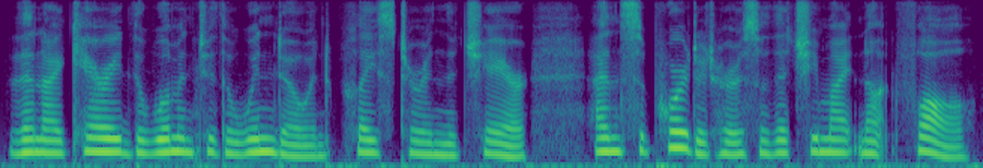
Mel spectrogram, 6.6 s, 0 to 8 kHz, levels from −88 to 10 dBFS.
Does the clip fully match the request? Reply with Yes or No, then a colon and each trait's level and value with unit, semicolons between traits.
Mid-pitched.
Yes: medium, 180 Hz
